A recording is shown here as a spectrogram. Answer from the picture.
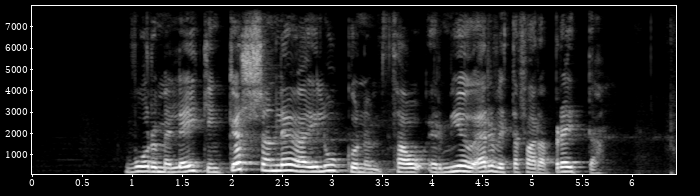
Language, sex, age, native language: Icelandic, female, 40-49, Icelandic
